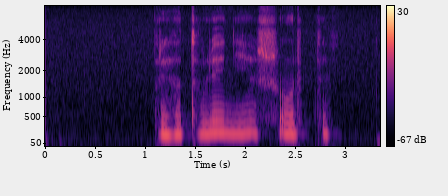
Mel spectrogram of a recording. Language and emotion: Russian, neutral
